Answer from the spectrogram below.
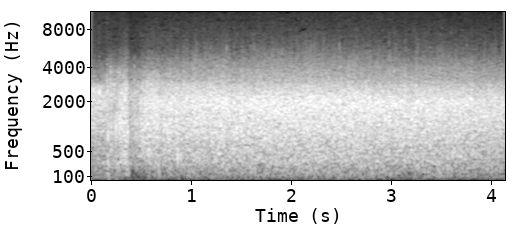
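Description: Sustained applause from a large standing audience, a dense, steady roar of clapping that fills the whole clip at an even, loud level, with no voices standing out.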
